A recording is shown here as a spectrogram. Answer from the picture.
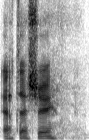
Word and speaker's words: attaché: How do I pronounce that? Attaché.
